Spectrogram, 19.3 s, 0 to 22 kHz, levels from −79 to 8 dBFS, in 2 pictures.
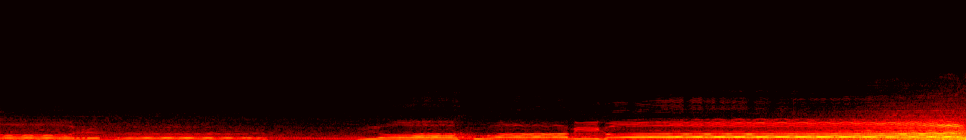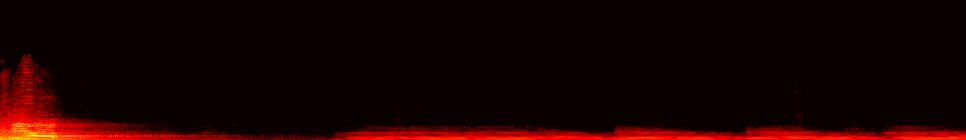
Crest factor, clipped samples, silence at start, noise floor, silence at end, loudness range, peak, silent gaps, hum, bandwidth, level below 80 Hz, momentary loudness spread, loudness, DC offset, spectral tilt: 20 dB; under 0.1%; 0 s; -66 dBFS; 0 s; 23 LU; -10 dBFS; none; none; 12 kHz; -64 dBFS; 25 LU; -27 LUFS; under 0.1%; -7 dB/octave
